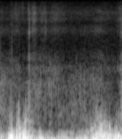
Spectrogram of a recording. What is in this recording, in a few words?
cemetery female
